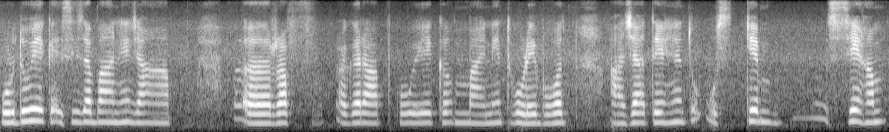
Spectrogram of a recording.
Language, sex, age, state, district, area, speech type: Urdu, female, 18-30, Telangana, Hyderabad, urban, spontaneous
